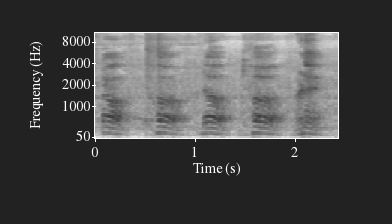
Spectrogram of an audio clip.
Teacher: आपकी जीभ क्या होगी? जीभ टकराएगी मूर्धा से, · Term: मूर्धन्य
